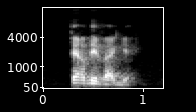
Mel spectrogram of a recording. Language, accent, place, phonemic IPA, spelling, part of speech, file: French, France, Lyon, /fɛʁ de vaɡ/, faire des vagues, verb, LL-Q150 (fra)-faire des vagues.wav
- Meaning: to make waves; to rock the boat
